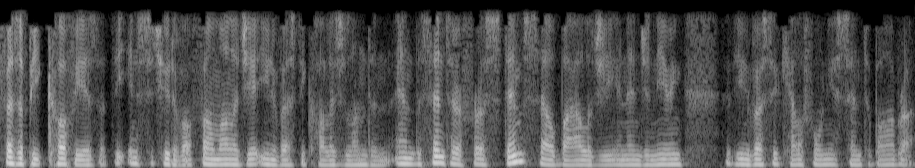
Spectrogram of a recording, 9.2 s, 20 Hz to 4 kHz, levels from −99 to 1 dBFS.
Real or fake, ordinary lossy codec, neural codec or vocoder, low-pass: fake; MP3, 32 kbps; codec, 16 kHz, 0.4 kbps, LongCat-Audio-Codec; 3.6 kHz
